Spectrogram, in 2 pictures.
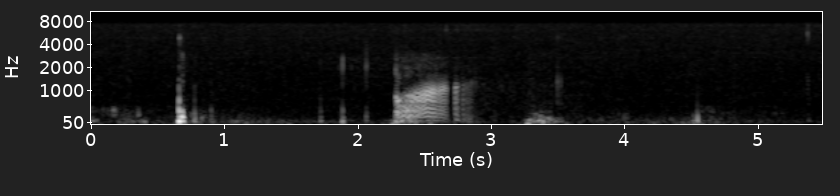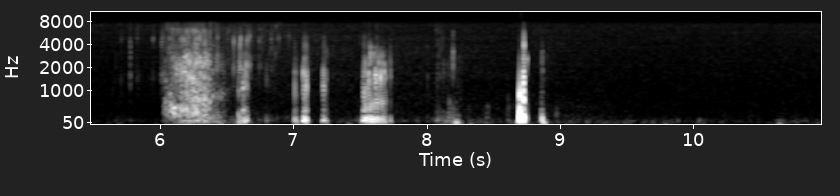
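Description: Low gurgling and rumbling bursts from the belly, a few loud, in a quiet room; typical hunger stomach growling.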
